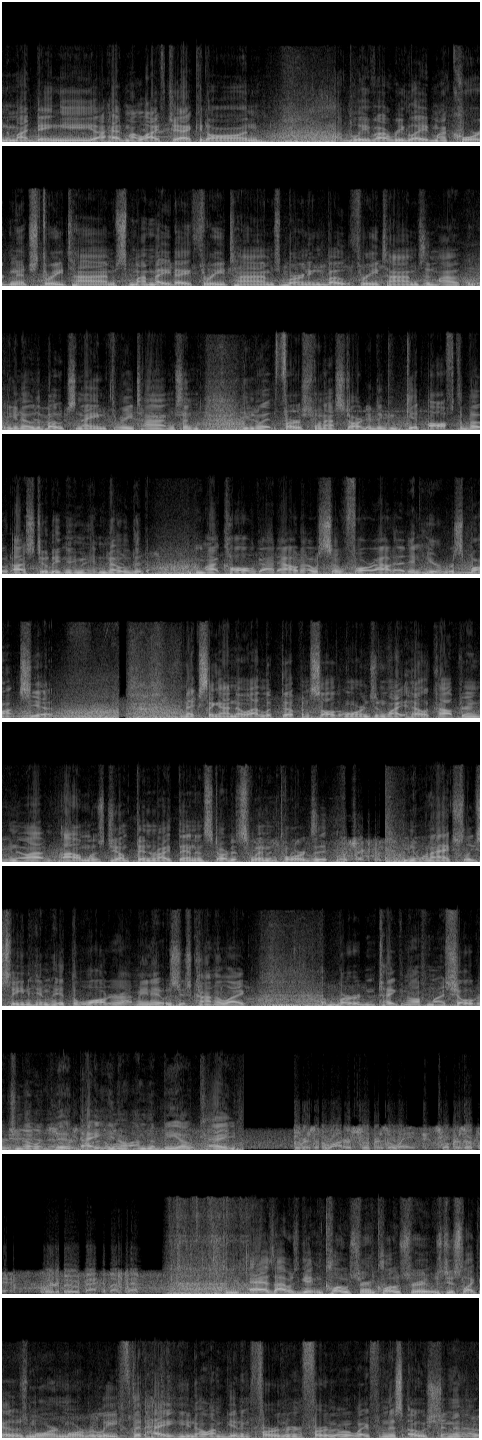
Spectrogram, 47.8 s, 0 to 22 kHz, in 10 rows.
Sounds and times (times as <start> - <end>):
Speech: 0.0 - 2.6, 3.3 - 19.6, 20.9 - 31.2, 31.8 - 39.6, 40.5 - 47.7.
